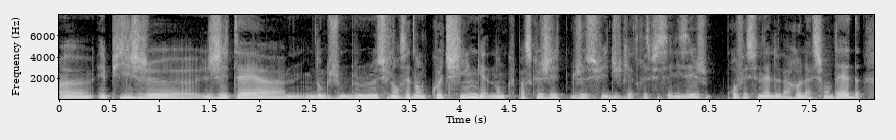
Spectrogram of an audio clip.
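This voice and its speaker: Very deep and low, a woman's voice carries a dark, mellow tone. The recording is very clean, with a silent background. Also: fairly even intonation, moderate pace, hardly any pauses. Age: 40s. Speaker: business owner and former business coach. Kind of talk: podcast interview. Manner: hesitant, many fillers.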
